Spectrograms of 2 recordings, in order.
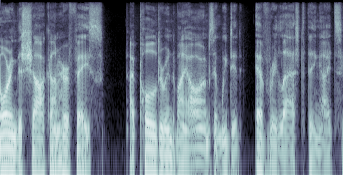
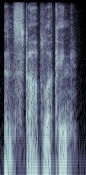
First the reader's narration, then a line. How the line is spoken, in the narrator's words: I whispered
